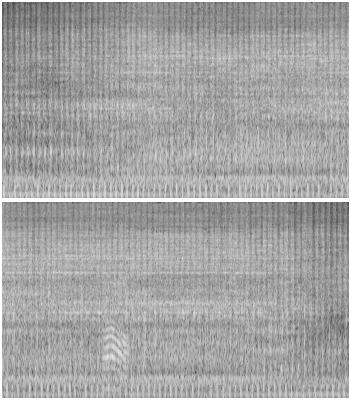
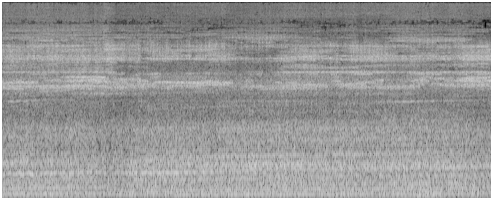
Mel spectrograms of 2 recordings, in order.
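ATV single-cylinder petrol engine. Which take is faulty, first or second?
first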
